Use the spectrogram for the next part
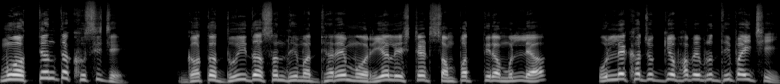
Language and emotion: Odia, happy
